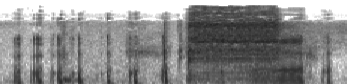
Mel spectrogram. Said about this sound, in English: This has been a record number of guest kazoos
